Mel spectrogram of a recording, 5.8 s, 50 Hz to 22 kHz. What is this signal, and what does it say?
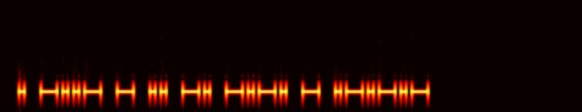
Morse code, heard as a keyed tone, about 22 wpm, 700 Hz. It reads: EXTINCT.
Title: Pangram Challenge v2 - 22wpm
